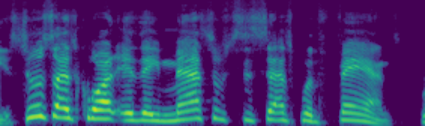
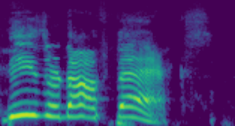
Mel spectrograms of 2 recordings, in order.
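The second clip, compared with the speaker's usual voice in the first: slow, higher-pitched insistence; exasperated; 6 semitones higher, 3 dB louder, much slower than usual. Real, not acted. Repeating the verdict on a commenter's claims, exasperated. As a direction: spell out your disbelief slowly.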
